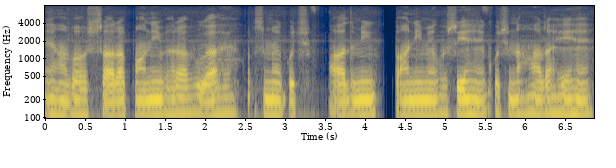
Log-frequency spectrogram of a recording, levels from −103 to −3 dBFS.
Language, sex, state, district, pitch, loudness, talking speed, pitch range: Hindi, male, Uttar Pradesh, Gorakhpur, 100 Hz, -18 LUFS, 155 wpm, 100-105 Hz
